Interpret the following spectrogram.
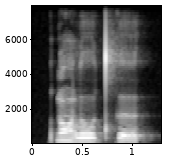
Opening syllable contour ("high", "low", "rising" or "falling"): low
